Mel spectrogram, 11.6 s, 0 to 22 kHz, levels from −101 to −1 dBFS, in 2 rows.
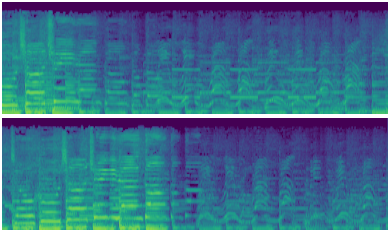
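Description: At 2.82 to 2.92 s and again at 7.34 to 7.44 s, AAC frame loss with concealment leaves short smeared, phasey patches. Each is about 64 ms of missing audio, which fits roughly three lost frames, patched by the decoder from the preceding spectrum. From 10.37 to 10.69 s, about 171 ms is lost in scattered bursts across 256 ms, the longest near 70 ms, giving a noisy flutter. On a spectrogram these appear as blurred, texture-less blocks.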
